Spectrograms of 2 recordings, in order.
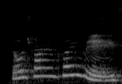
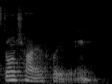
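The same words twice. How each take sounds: First: Don't try and play me, pitched much higher, sassy; high mock warning. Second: Said in the usual way. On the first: Real, not acted. Warning people not to play her, sassy and high. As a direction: repeat it up high with attitude.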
